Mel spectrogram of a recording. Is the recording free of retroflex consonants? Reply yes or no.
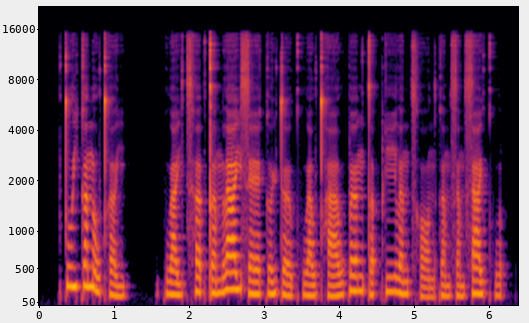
yes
